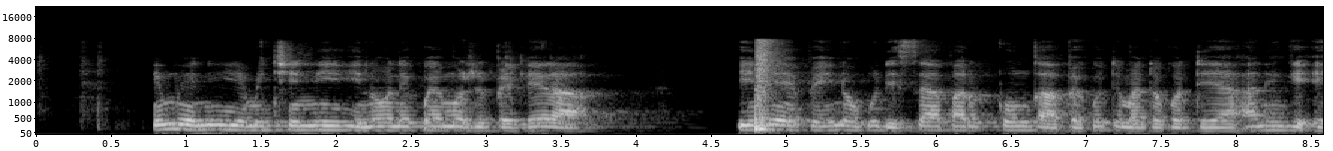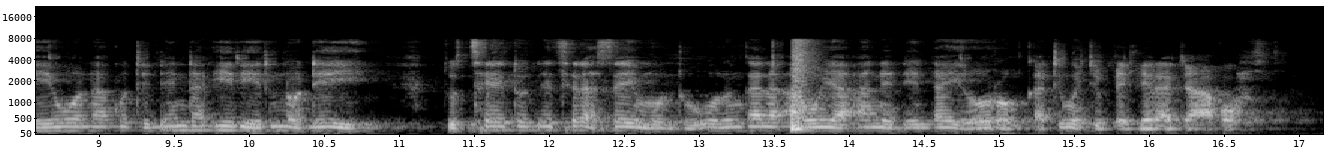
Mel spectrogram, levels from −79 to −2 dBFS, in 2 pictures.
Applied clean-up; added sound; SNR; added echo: none; Snare drum; -1 dB; reverberation time 0.6 s.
